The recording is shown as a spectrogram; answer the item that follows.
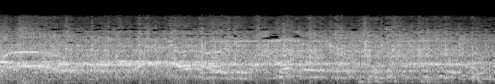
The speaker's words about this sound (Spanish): Un aplauso a Felipe Toris.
